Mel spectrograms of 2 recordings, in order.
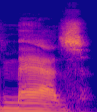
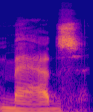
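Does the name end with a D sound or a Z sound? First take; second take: Z sound; D sound. First: The name ends with a Z sound. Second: The name ends with a D sound. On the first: The speaker calls it right. "It's Maz. No D" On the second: The speaker calls it wrong. "I've been saying his name wrong. It's not Mads"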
